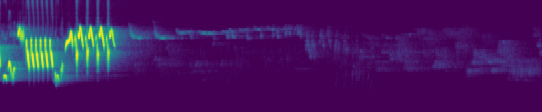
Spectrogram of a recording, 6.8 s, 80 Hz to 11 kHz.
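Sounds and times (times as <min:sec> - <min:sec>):
Pacific wren singing in coniferous forest: 0:00.0 - 0:01.5.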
